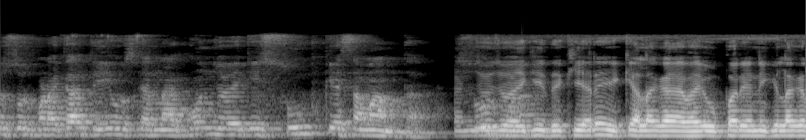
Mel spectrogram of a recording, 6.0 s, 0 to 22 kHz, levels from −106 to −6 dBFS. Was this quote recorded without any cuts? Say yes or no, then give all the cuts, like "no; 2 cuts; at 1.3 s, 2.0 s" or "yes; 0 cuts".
no; 1 cut; at 3.6 s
